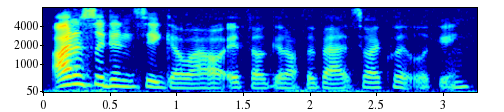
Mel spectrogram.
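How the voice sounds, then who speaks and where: A woman's voice: on the low side, animated, fast, bright, forceful tone. Modest young woman athlete guest. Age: 20s. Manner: brief, modest answers. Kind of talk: radio interview.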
